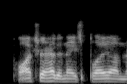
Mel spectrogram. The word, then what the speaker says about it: Poitras: Although we found out, by the way, it is pronounced differently according to the Guelph Storm. Poitras.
